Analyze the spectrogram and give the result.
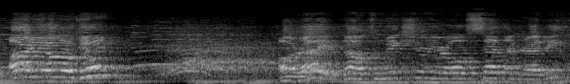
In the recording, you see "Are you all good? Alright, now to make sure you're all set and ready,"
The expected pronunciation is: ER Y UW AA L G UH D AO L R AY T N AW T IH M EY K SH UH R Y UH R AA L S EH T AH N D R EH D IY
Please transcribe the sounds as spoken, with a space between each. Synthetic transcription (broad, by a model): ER Y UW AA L G UH D AO L R AY T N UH T IH M EY K SH UH R Y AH R AA L S EH T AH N R EH D IY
